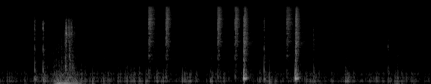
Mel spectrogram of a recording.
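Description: A chopped-up drum break played back quietly: a handful of sharp, irregular drum hits.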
